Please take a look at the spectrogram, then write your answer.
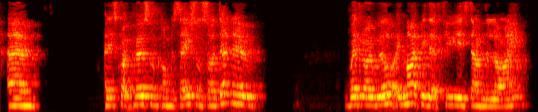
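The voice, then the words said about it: Birmingham (Brummie) English accent. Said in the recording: “they'll probably hear my accent ... you'll hear this broomy accent”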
